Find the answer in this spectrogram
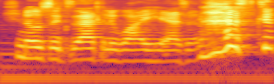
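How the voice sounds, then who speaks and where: A woman's voice: fairly low pitch, expressive, normal speed. A woman streamer reading a visual novel aloud, laughing often as she goes. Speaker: let's-play streamer.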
